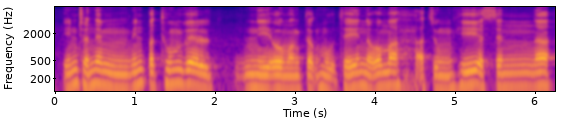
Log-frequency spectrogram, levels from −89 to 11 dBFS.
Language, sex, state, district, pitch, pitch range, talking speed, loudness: Mizo, male, Mizoram, Aizawl, 135 Hz, 120-145 Hz, 200 wpm, -15 LUFS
